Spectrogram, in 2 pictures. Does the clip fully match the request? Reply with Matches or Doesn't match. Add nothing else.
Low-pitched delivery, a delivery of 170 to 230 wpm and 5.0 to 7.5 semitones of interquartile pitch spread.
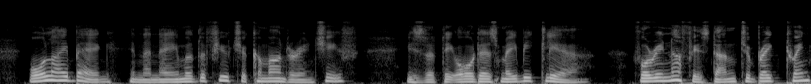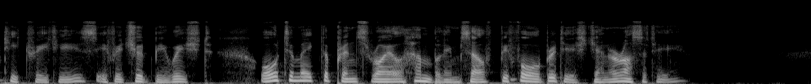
Doesn't match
